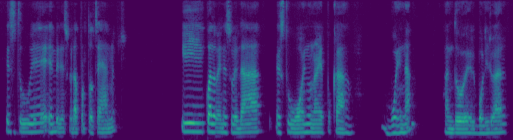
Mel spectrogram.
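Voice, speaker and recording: Gravelly-voiced Colombian woman, halting speech. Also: lowish voice, warm tone. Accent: Colombian (Cali). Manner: hesitant, halting with many fillers and restarts. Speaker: interview guest. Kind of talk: personal storytelling interview.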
